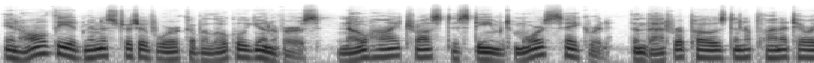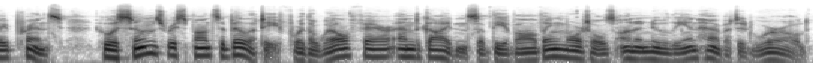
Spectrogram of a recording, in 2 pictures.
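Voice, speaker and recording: A man reads a religious text aloud as scripted narration, in a husky voice with a measured, formal and deliberate delivery. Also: on the low side, animated, no echo. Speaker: audiobook reader.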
